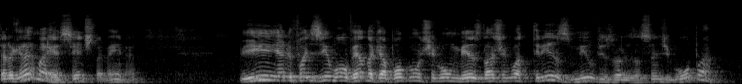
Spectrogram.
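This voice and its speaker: Vocal fry runs through this man's fairly quick speech. Very wide pitch swings mark his delivery. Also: fairly high pitch for a man. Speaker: broadcaster and news portal owner. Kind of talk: podcast interview answer.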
